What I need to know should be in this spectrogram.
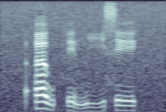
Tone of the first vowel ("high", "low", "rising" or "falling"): falling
